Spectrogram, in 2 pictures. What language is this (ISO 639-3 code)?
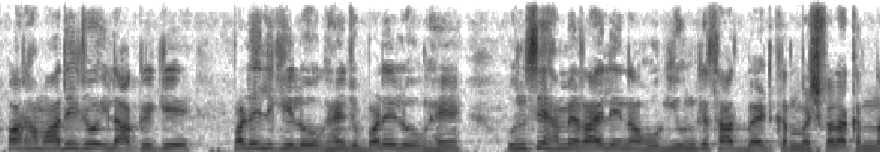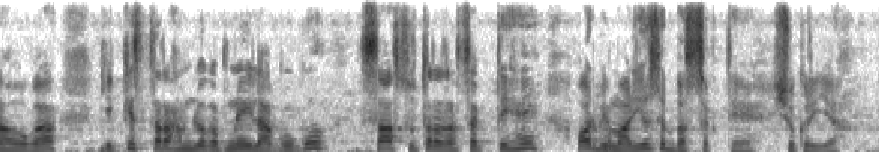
urd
